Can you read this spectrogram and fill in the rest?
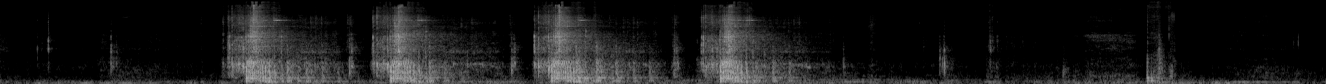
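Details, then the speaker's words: Stihl MS 180 C chainsaw brought in as a no-start, new spark plug fitted, unchoked: four rasping pull-cord strokes with no pop or catch; no sign of firing; fuel swap to premium mix next. "Not even a an inkling of wanting to fire."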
